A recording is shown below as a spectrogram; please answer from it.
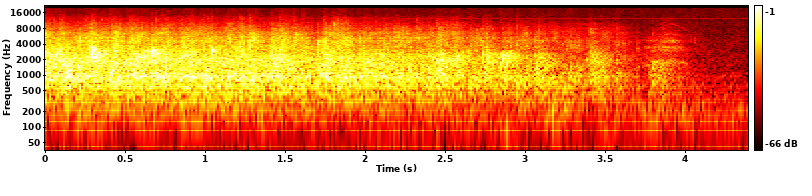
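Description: A church congregation applauds newly ordained officers at a dedication service, with dense, steady clapping from a large crowd that fades away toward the end.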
